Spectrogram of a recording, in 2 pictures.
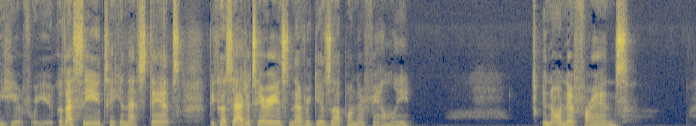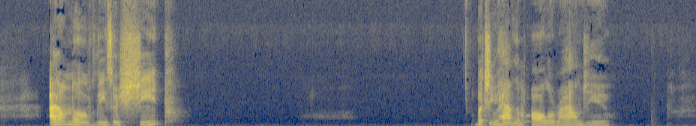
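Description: A young woman speaks calmly and close by, in short bursts with pauses.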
